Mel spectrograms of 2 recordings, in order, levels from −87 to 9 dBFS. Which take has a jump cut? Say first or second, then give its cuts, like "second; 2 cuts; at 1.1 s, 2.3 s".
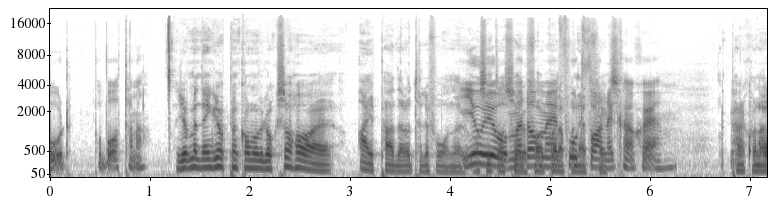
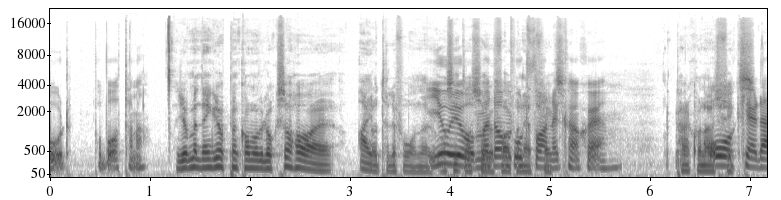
second; 2 cuts; at 3.2 s, 4.6 s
